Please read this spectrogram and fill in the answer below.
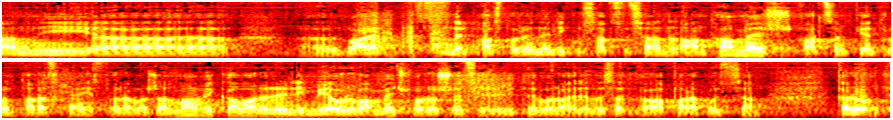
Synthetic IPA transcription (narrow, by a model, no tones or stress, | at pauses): ɑni | vɑɾɛɑtɑt͡sʰjɑnːɛlpʰɑst̪ɔɾɛnɛlikusɑkt͡sʰut͡sʰjɑnɑ̰nt̪ʰɑmɛɾkɑ̰ɾt͡smɛmkɛnt̪ɾɔnt̪ɑ̰ɾɑt͡skʰɑjinst̪ɔ̰ɾɑ̰bɑ̰ʒɑnmɑnʁɛkɑvɑɾɛɾɛlimiɔɾvɑmɛt͡ʃʰvɔɾɔʃɛt͡sʰjɛ̰ɾɛ̰vit̪ʰɛvɔ̰ɾɑ̰jlɛ̰vəsɑjt̪̚ɡɑʁɑ̰pɑ̰ɾɑ̰kɔt͡sʰu̥t͡sʰjɑ̰n | kəɾɔʁ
